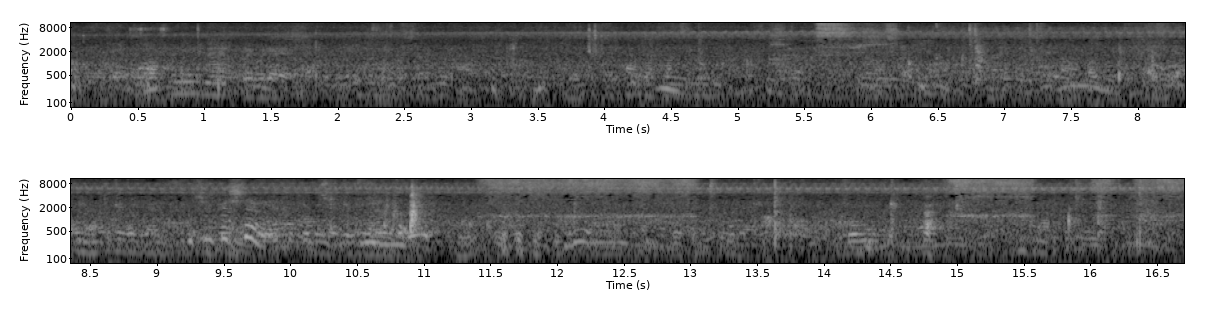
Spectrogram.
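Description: Several teenage boys talk and call out to each other outdoors at a distance.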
